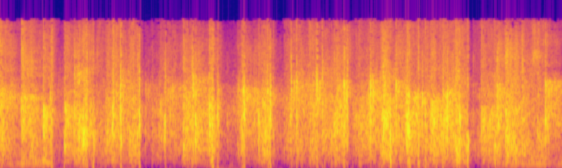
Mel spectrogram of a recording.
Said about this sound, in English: Thank you to all of our speakers who are here tonight and sharing your thoughts and your love. Let's give another final round of applause for our speakers.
